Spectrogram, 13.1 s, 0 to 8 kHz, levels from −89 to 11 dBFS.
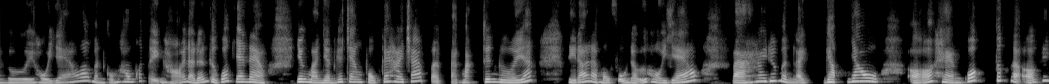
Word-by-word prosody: người 170 -1 -2
Hồi 170 -3 -2
giáo 235 - -5
á, 340 - 0
mình 195 -8 -2
cũng 205 +6 -5
hông 255 0 -3
có 320 +4 -11
tiện - - -3
hỏi 205 +4 -3
là 245 -6 +1
đến 220 +8 +1
từ 245 - +3
quốc 290 +4 +1
gia 260 -1 +3
nào 220 -8 +2 0.4
nhưng 255 -2 +4
mà 195 - +3
nhìn 190 -1 0
cái 245 - +1
trang 240 -2 -2
phục, 185 -3 +1
cái 275 +1 0
hijab 275 +6 -1
b - - -3 0.2
bạn 160 -1 -7
mặc 195 0 -3
trên 245 -1 +2
người 205 -1 +2
á 295 +8 +3 0.5
thì 205 -3 +1
đó 230 +5 +3
là 250 -5 +2
một 180 -5 -1
phụ 160 - +3
nữ 185 +5 +1
Hồi 205 -8 0
giáo. 240 - +2 0.4
Và 190 -2 +6
hai 275 +10 0
đứa 325 +2 +3
mình 260 - 0
lại 175 -1 -1 0.2
gặp 225 +2 +3
nhau 290 +1 +3 0.3
ở - - +3
Hàn 205 -8 0
Quốc, 340 - +6 0.2
tức 370 0 0
là - - +4
ở 195 +5 +1
cái 370 - -1
230 Hz, 240 wpm, -24 LUFS, 190-265 Hz, 0.5 s, Và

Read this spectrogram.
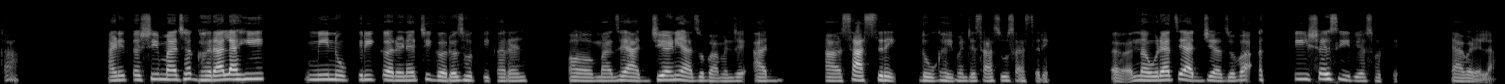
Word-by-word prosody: का - - -14 0.9
आणि 190 +2 +1
तशी 215 +3 +1
माझ्या 225 +1 +4
घरालाही 230 +5 +6 0.5
मी 225 0 +3
नोकरी 215 0 -1
करण्याची 190 +1 +1
गरज 175 +1 +2
होती, 180 -3 -4
कारण 170 0 -4 0.4
अ, 180 - -4 0.2
माझे 170 +3 -1
आजी 175 +2 +2
आणि 205 +1 +3
आजोबा 175 -3 -2
म्हणजे 160 +2 -6
आज 165 -1 -3 0.5
अ, 170 -1 -2
सासरे 195 -1 +4 0.3
दोघंही 170 -1 -2
म्हणजे 170 -1 -6
सासू-सासरे. 170 -1 -7 0.6
अ, - - -4 0.2
नवऱ्याचे 200 +4 +3
आज्जी-आजोबा 170 0 0
अतिशय 245 +3 -1
सीरियस 190 -9 -5
होते 155 - -14 0.5
त्यावेळेला. 150 -3 -6
185 Hz, 120 wpm, -24 LUFS, 170-210 Hz, 0.9 s, घरालाही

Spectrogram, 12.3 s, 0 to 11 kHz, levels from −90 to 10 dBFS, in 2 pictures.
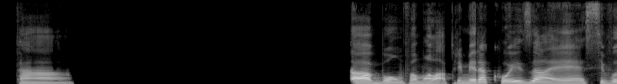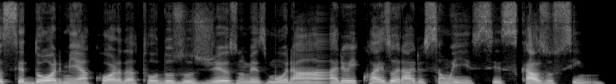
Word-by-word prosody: Tá. 130 -3 -3 2.8
Tá 165 +2 +9
bom, 145 -5 -1
vamos 170 +6 0
lá. - - +3
Primeira 195 +5 +1
coisa 215 +2 +1
é 180 +2 -1
se 205 - -8
você 190 +2 -2
dorme 180 +1 +2
e - - -3
acorda 155 -2 -1
todos 180 +7 -3
os 205 -4 -3
dias 165 -1 -1
no 165 - -6
mesmo 155 -1 -5
horário 190 +10 0
e 225 - -2
quais 210 +2 -2
horários 190 -4 -1
são 200 -2 -7
esses? 130 0 -8
Caso 135 +4 +3
sim. 135 0 -11
175 Hz, 125 wpm, -23 LUFS, 150-195 Hz, 2.8 s, Tá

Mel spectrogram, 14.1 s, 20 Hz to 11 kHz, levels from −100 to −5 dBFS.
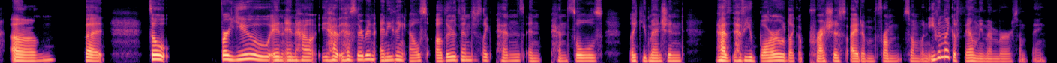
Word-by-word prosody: Um, 165 +4 +2 0.4
but 160 -3 +3 0.6
So, 235 -1 +9 0.7
for 225 0 +9
you, 215 -1 +4
and 185 -1 +2
and 185 -1 +1
how 180 0 -1
you 180 0 -5
ha 185 -1 +2
has 190 0 -1
there 210 - +3
been 225 -1 +2
anything 190 +2 -1
else 155 +2 -5
other 170 +6 +1
than 190 -1 -4
just, 185 -1 -17
like, 170 -1 -4
pens 160 0 -8
and 145 -1 -7
pencils, 150 0 -2 0.3
like, 155 +1 -2
you 150 - -3
mentioned? 150 +1 -3 0.4
Have 170 -3 +6
have 165 +2 -2
you 170 -1 0
borrowed, 155 +3 +2
like, 145 - -5
a - - -10
precious 145 +1 -3
item 135 0 -2
from 140 0 -6
someone, 140 -1 -9
even, 250 - +1
like, 360 -1 +2
a - - 0
family 150 -3 -3
member 130 0 -9
or - - -14
something? 145 +2 -19
160 Hz, 180 wpm, -23 LUFS, 150-185 Hz, 0.7 s, So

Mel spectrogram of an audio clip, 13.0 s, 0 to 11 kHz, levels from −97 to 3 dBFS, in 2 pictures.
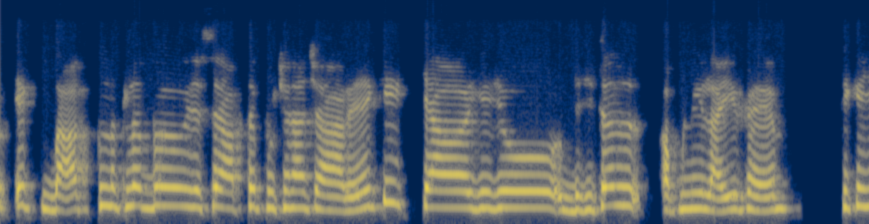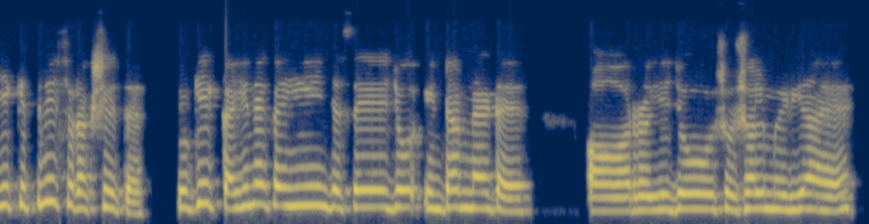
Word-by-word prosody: एक 275 -2 -3 0.2
बात 215 0 -1
मतलब 270 -1 0 0.3
जैसे 255 +2 0
आपसे 235 +2 0
पूछना 245 0 0
चाह 210 -3 +2
रहे 200 +2 0
हैं 255 +2 -1
कि 325 -2 +1 0.2
क्या 260 -3 +3 0.3
ये 240 - +1
जो 245 +1 +1 0.5
डिजिटल 275 +7 +1 0.2
अपनी 225 +2 +1
लाइफ़ 210 +2 0
है, 205 -1 +1
ठीक 235 +2 -8
है, 270 - +2
ये 280 - 0
कितनी 310 +6 0
सुरक्षित 235 -4 0
है? 160 - -2 0.3
क्योंकि 250 +5 0
कहीं 245 +4 +2
न 300 +1 +1
कहीं 280 -1 +1
जैसे 255 0 0
जो 255 +1 +1
इंटरनेट 240 0 +1
है 190 -1 0 0.5
और 200 +1 +1
ये 220 +1 0
जो 230 +1 +1 0.2
सोशल 230 +1 +1
मीडिया 225 0 +1
है, 210 +1 0
235 Hz, 170 wpm, -17 LUFS, 220-260 Hz, 0.5 s, क्या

